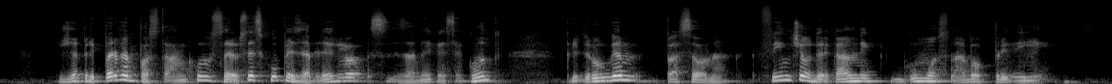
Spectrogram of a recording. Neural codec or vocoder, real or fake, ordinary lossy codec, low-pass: codec, 44.1 kHz, 2.6 kbps, DAC; fake; none; 19.8 kHz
